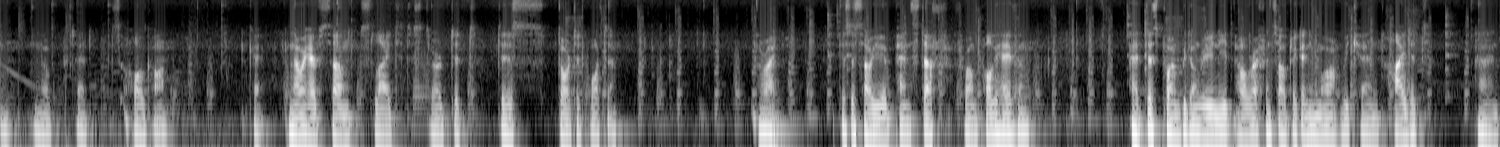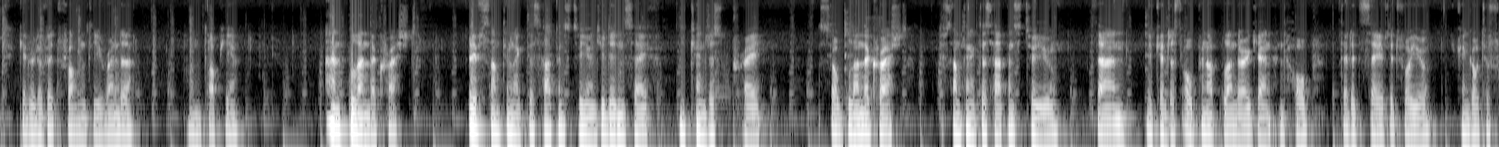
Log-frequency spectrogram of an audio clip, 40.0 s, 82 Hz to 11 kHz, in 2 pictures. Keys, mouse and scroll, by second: 0.4 shift+click, 0.9 shift+click, 2.5 shift+click, 4.7 KP_0, 7.9 click, 8.9-9.3 shift+middle drag, 19.5 click.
